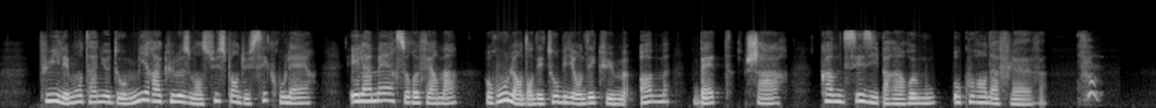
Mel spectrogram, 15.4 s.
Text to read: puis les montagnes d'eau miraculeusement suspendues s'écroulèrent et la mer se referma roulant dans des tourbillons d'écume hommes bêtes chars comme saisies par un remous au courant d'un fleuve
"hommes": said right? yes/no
yes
